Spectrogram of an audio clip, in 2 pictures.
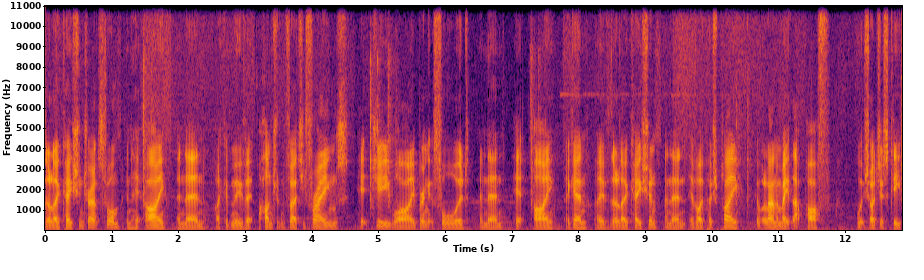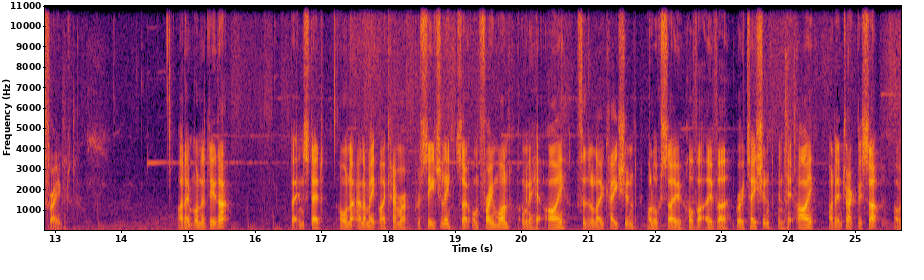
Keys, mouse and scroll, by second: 1.5 i, 3.1 click, 4.9 g, 5.1 y, 5.9 click, 7.3 i, 9.2 click, 9.2 space, 10.4 space, 13.1 space, 14.2-16.1 drag, 24.0 i, 24.5 click.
